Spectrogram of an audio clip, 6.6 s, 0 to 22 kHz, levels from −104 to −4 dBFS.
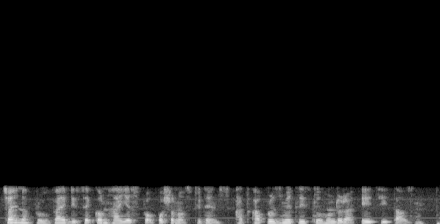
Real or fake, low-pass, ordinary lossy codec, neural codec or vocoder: real; 3.6 kHz; none; none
